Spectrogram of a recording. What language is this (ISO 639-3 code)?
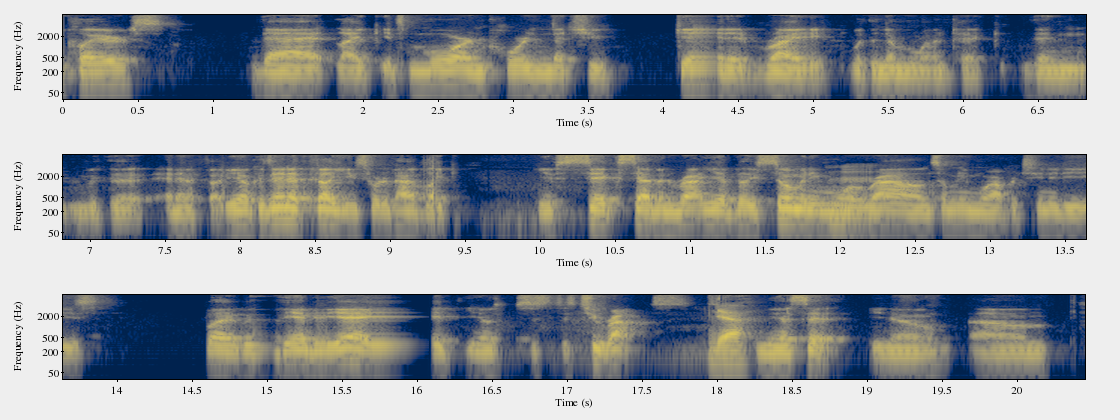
eng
